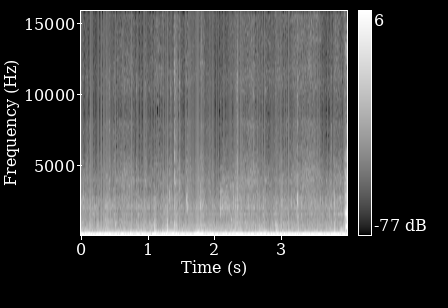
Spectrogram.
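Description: Car cabin noise while driving slowly over a potholed road: a steady low rumble of engine and tyres, with a few faint knocks about a second in.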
